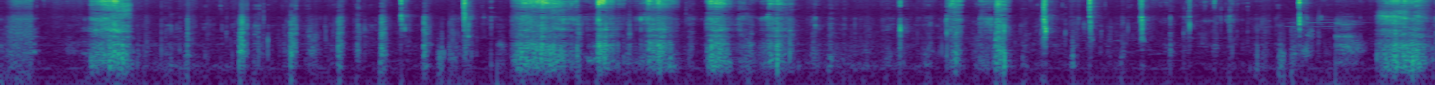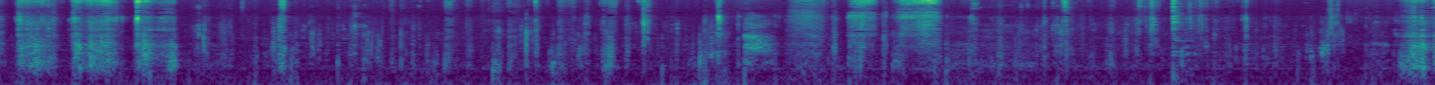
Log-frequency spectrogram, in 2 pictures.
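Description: Close-miked eating sounds: a person chewing spicy maocai with rice, with wet mouth sounds and crunchy bites. The bites come in clusters of sharp clicks.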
